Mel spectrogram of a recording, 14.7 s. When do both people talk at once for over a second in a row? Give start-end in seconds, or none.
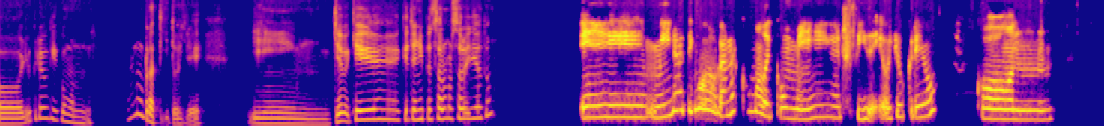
none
